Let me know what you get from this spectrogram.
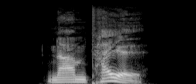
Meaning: first/third-person singular preterite of teilnehmen
- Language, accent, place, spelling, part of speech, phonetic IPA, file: German, Germany, Berlin, nahm teil, verb, [ˌnaːm ˈtaɪ̯l], De-nahm teil.ogg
